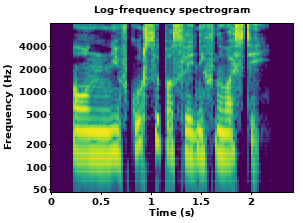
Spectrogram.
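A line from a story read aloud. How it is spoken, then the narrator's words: Calm question. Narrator (Russian): спокойно поинтересовался мой мужчина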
